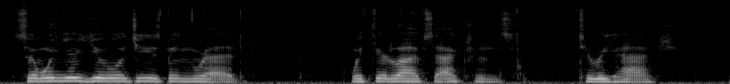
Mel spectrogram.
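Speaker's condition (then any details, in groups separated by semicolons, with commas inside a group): Cerebral palsy; quadriplegic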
